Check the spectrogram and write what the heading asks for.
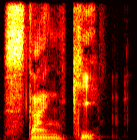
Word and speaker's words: stanchi: And then to keep that hard C sound, we need to put in an H, stanchi.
